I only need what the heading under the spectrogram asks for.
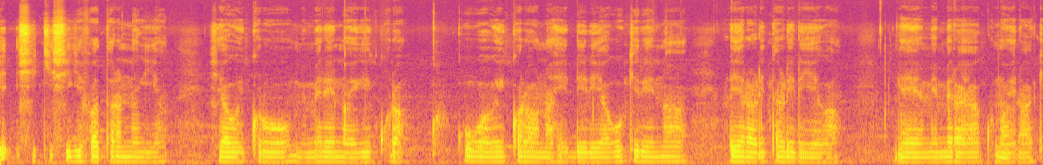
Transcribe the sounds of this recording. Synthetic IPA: ikiʃiɣifataɾanaɣia | ʃiaɣoikoɾoomemeɾɛnɔeɣekoɾa | kṵɣaɣekoɾaonaɦedeɾeaɣokeɾenaɾeɾaɾetaɾeɾeɛɣa | memeɾajakonɔeɾak

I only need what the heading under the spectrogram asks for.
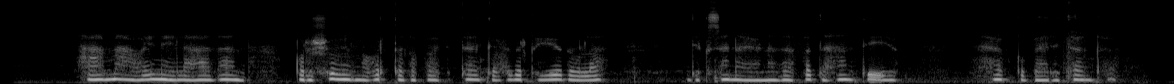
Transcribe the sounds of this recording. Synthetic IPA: ħaːmɐɦɐwɑːɪnɛjlɐɦaːðaːn | qɔɾɐʃɔːjɪnlɐɦɔrt̪ʰɐɣɐfaːfɪ̥t̪ʰaːŋkʰɐʕʊðʊrkʰɐɪjɐðɔːlɐ | d̪ɪɡsɐnɐjɔnɐðaːfɐd̪ɐhaːnt̪ʰɐijɔ | hɛːbkʰɐbaːɾɪt̪ʰaːŋkʰɐ

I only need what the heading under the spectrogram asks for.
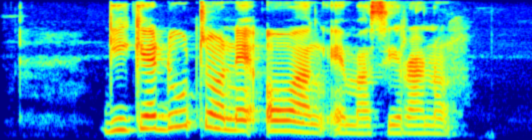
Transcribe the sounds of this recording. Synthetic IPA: ɡikedutɔnɛʔɔwaŋɛ̰masɪɾanɔ

